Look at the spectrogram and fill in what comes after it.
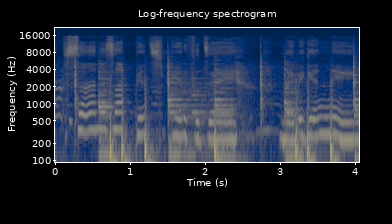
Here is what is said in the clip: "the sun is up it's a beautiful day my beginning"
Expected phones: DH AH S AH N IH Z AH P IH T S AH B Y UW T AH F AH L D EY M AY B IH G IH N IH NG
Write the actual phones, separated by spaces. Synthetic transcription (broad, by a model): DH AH S AH N IH Z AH B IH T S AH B Y UW T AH F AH L D EY M AY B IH G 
